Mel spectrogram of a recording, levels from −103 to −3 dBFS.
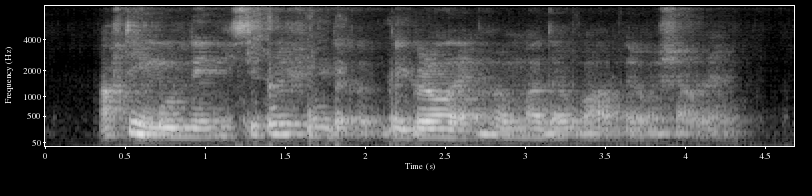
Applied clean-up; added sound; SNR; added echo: neural separator model SepFormer DNS4.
